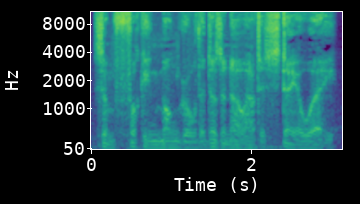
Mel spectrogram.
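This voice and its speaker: A man playing a brooding, guilt-ridden middle-aged warrior in a video game, speaking gravely and earnestly. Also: rumbling low, steady tone, normal speed, soft background music. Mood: bitter, weary. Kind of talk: dramatic video game acting.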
